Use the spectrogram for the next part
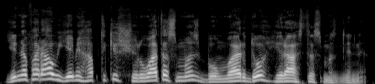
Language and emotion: Kashmiri, neutral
